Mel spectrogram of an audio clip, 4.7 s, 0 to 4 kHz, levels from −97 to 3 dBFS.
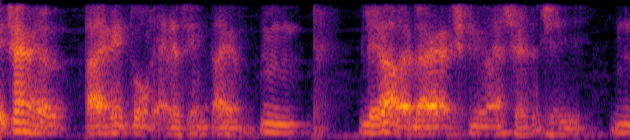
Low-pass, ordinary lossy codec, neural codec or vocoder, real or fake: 3.6 kHz; none; codec, 24 kHz, 1.5 kbps, HILCodec; fake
